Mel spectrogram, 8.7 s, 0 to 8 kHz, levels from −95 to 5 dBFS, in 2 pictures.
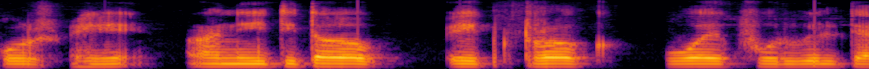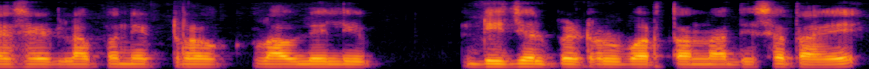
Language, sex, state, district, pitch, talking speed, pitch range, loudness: Marathi, male, Maharashtra, Dhule, 120 Hz, 130 wpm, 115-125 Hz, -18 LUFS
